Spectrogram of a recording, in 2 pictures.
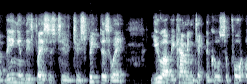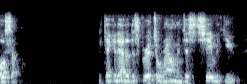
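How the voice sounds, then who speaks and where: A man from New delivers a spiritual talk that wanders and repeats itself. His voice sits at a middling pitch and is full of fillers and restarts. The audio sounds a little dull and lo-fi. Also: darkish tone. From New Zealand. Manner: meandering, repetitive, with many restarts and fillers. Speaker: spiritual guest speaker.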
